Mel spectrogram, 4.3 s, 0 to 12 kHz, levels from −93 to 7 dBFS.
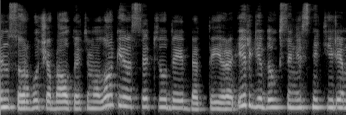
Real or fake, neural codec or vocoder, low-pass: fake; codec, 44.1 kHz, 7.8 kbps, Pupu-Codec; 10.8 kHz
